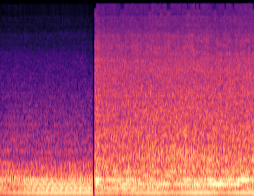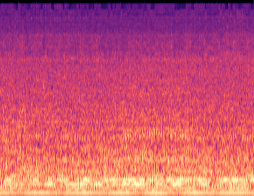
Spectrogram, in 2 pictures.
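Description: A propeller airplane engine in a flight game drones steadily and loudly, its sound thickening into a broad roar after the first second and holding without pause.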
